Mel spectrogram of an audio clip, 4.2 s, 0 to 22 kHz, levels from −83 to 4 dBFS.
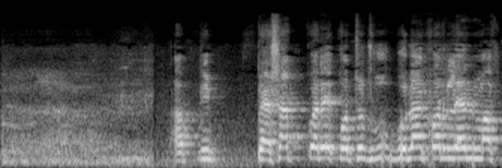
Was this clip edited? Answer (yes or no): yes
